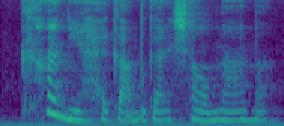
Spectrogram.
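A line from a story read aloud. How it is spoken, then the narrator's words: Smug laughter. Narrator (Chinese): 呢喃得意的笑着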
